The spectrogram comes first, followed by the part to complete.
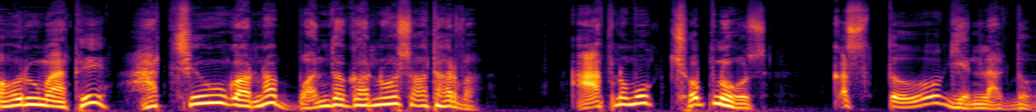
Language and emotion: Nepali, disgusted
